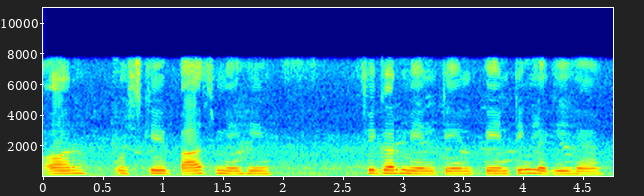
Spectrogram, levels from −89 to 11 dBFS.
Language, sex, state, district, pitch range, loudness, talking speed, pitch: Hindi, female, Uttar Pradesh, Lucknow, 185-205 Hz, -16 LUFS, 125 wpm, 190 Hz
